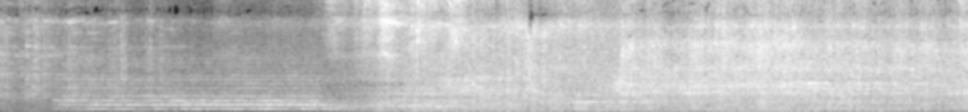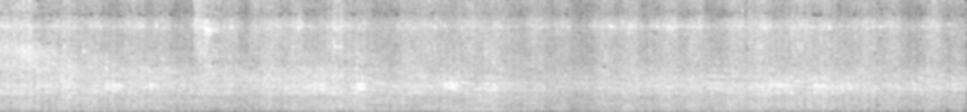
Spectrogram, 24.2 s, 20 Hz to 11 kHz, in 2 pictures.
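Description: Air horn of a WAP7 electric locomotive sounding a long blast as the express approaches, sliding down in pitch as it passes, with a second shorter blast a few seconds later. Then the loud, steady rumble and wheel clatter of passenger coaches rolling by at speed.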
